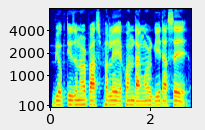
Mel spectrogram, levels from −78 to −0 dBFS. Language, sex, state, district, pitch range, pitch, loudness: Assamese, male, Assam, Hailakandi, 125-130 Hz, 130 Hz, -17 LUFS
